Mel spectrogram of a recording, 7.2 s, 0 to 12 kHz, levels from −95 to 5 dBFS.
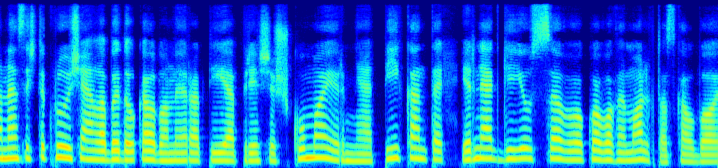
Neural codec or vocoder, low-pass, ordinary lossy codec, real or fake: codec, 24 kHz, 0.9 kbps, WavTokenizer, large speech release; 10.8 kHz; AAC, 48 kbps; fake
